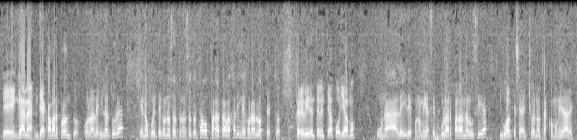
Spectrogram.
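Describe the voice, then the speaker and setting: A male politician giving a measured statement to the press, with hesitant fillers. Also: mid-range voice, a little mellow, a little hiss or hum, low-quality recording.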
